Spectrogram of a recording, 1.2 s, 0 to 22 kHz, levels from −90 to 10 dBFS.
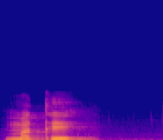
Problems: none marked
